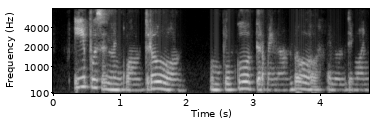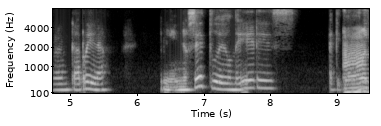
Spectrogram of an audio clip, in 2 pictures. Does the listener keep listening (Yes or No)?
No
